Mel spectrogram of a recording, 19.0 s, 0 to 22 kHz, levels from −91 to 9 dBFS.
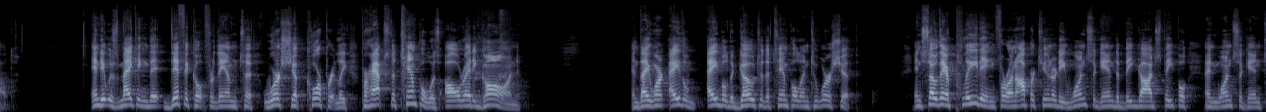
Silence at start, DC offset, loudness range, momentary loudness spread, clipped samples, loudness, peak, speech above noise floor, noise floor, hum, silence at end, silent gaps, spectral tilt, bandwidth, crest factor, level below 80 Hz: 0 s; under 0.1%; 4 LU; 11 LU; under 0.1%; -31 LUFS; -6 dBFS; 54 dB; -87 dBFS; none; 0 s; none; -3 dB/octave; 19 kHz; 26 dB; -82 dBFS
